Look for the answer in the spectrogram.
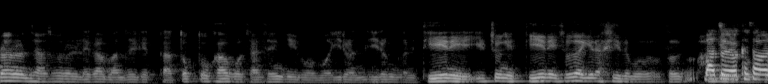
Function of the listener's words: taking over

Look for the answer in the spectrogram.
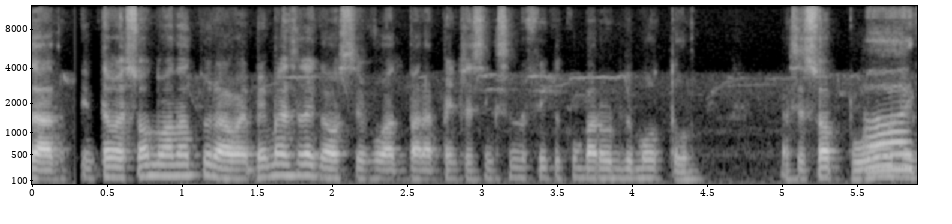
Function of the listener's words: taking over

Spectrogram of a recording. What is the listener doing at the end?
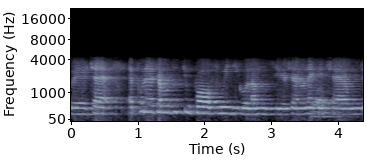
listening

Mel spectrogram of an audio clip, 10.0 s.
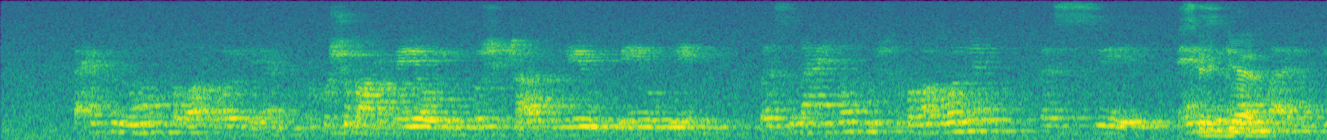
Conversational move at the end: listening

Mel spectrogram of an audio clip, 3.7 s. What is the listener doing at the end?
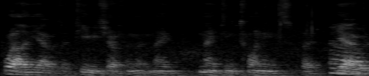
listening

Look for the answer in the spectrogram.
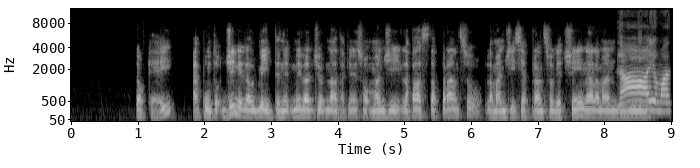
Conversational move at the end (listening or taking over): taking over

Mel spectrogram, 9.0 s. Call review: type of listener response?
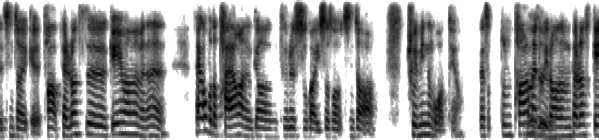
listening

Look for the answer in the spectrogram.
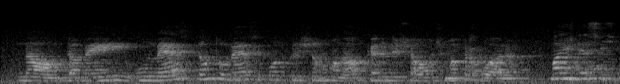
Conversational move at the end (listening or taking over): listening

